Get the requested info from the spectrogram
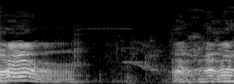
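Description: Siberian husky 'talking back' with long, wavering, howl-like grumbles: one lasting about a second at the start, and another beginning near the end. It is a protest at being ordered off the bed.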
